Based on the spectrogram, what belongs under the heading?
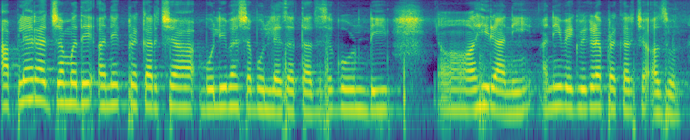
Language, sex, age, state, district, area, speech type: Marathi, female, 45-60, Maharashtra, Buldhana, rural, spontaneous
